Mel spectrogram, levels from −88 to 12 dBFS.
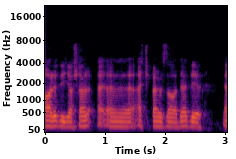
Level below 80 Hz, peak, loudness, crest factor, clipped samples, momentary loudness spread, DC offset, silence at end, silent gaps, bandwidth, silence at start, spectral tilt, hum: -70 dBFS; -12 dBFS; -31 LUFS; 18 dB; under 0.1%; 5 LU; under 0.1%; 0 s; none; 7.4 kHz; 0 s; -5 dB/octave; none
